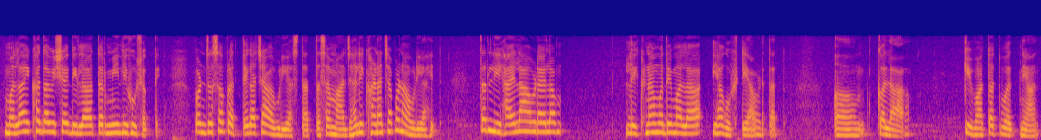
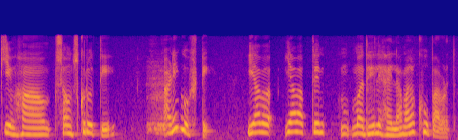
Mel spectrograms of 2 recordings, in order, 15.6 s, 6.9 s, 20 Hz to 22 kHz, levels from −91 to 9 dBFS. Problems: constant background noise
